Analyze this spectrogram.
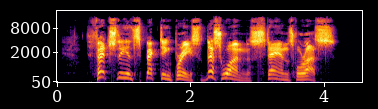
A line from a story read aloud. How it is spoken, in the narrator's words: In that booming voice of his, Issachar demanded, and loudly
